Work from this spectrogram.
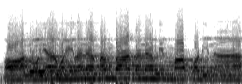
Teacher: ada jeda, berhenti sejenak, tapi ketika melanjutkan tidak bernapas lagi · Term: saktah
